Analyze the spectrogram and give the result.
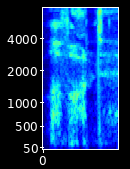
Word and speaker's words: Levante: And you have to say it like this, Levante.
